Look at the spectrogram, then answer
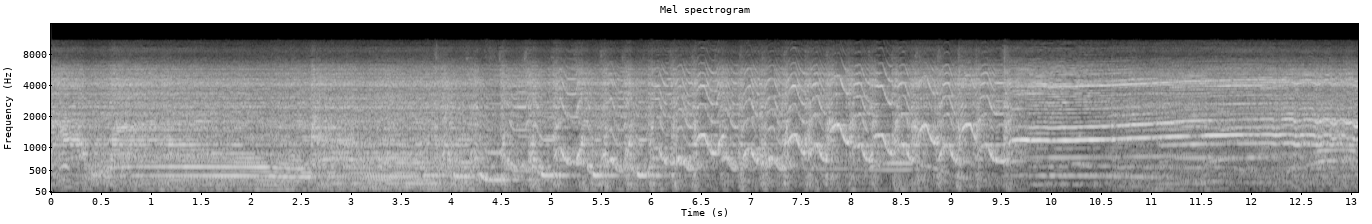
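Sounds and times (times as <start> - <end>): electric guitar solo: 0.0 - 13.0.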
